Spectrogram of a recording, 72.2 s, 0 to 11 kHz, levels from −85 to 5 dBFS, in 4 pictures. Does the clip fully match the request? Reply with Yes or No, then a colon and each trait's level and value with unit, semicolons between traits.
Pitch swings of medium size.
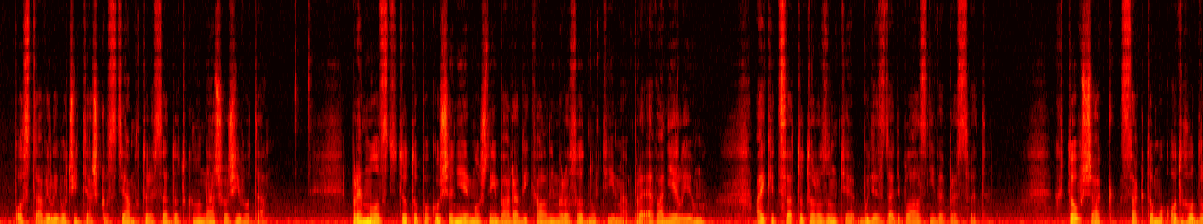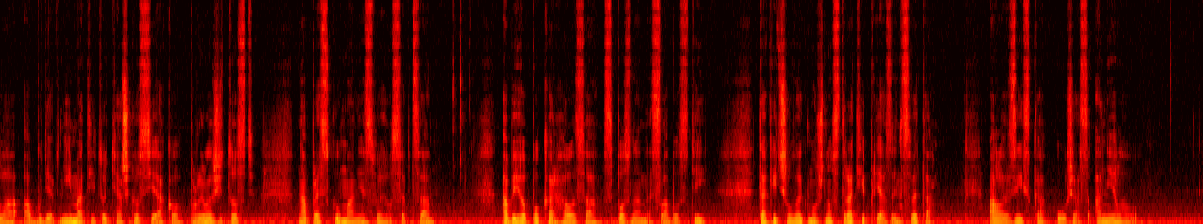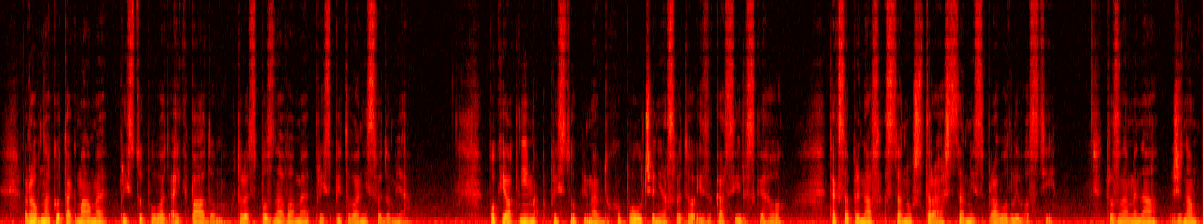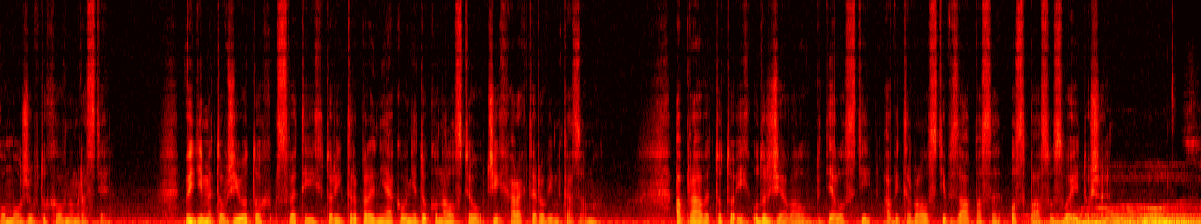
Yes: average, 3.8 semitones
